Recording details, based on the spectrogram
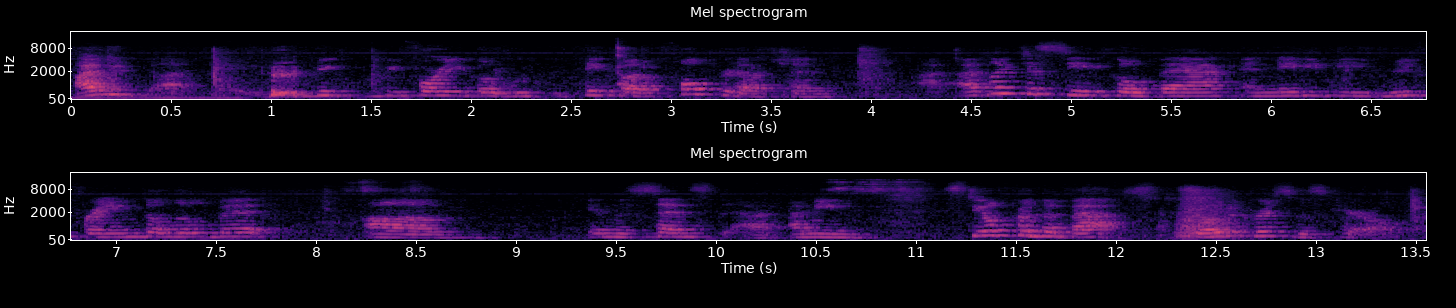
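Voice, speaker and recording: Female audience member thinking aloud in critique, hesitant, distant mic with clear background noise. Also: medium pitch, moderate pace. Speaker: audience member giving feedback. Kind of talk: informal spoken critique. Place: indoor theatre audience. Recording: echoey theatre, distant mic, noisy.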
